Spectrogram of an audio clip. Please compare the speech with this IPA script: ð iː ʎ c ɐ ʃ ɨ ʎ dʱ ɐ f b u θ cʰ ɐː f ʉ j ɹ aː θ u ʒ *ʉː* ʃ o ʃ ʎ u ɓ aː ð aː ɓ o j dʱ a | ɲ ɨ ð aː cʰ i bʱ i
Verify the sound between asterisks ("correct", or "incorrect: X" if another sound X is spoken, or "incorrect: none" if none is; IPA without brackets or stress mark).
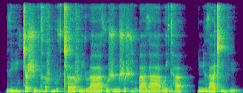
correct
